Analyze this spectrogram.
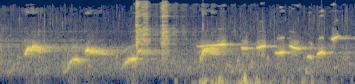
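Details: Songbird training master of white-rumped shama: short whistled phrases and sharp clicks, then a series of clear sliding whistles repeated quickly, with a few faint low thumps.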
